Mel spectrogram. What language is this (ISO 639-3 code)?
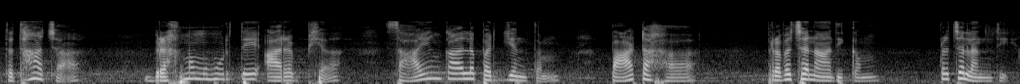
san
